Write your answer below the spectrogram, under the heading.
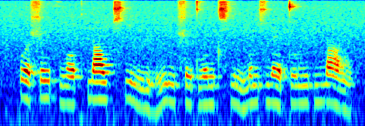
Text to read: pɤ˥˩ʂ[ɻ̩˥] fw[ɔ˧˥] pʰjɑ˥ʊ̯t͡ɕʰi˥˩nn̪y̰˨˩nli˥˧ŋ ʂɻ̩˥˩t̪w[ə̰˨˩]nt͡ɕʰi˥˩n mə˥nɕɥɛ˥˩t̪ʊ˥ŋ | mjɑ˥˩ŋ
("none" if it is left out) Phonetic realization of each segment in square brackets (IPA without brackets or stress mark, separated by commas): ɻ̩˥, ɔ˧˥, ə˥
